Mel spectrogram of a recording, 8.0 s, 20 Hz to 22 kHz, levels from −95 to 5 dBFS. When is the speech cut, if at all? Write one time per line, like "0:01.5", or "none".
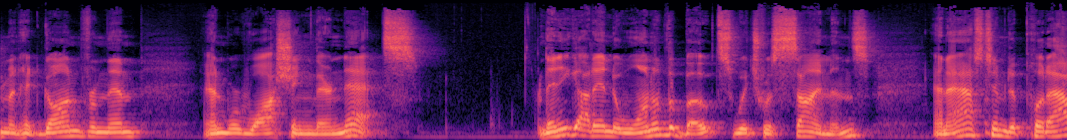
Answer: none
